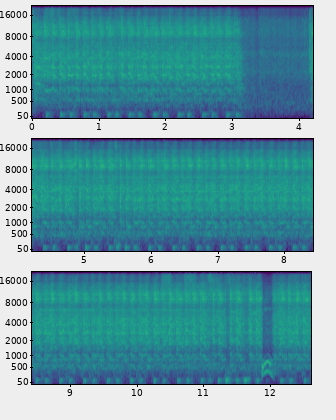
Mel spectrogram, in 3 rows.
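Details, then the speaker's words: Hyosung 125cc V-twin motorcycle, about 7 years old, standing 2 years, carburetors just cleaned, first start attempt with some choke: starter churns evenly, about three compressions a second, no firing; cranks but won't start. "let's give a little bit of Choke [Laughter] doesn't look good does it nothing's happening let's try again"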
